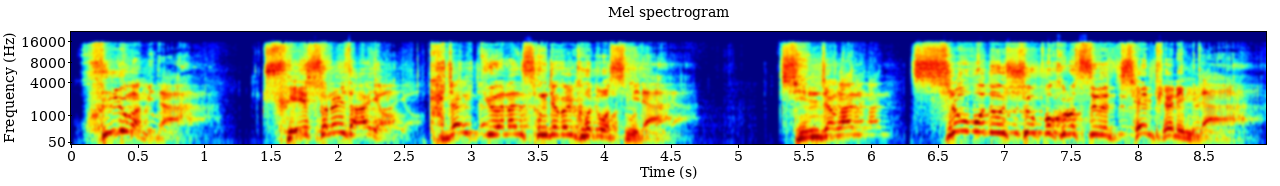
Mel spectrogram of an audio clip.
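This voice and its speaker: An excitable snowboarding announcer for a video game. His pitch swings wildly as he delivers polite, dramatic scripted commentary. The sound is echoey and set back from the microphone. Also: heavily acted. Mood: grand, triumphant. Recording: roomy echo, distant from mic.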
